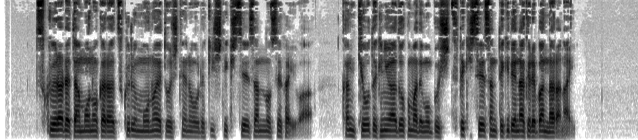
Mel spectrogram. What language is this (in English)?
Japanese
